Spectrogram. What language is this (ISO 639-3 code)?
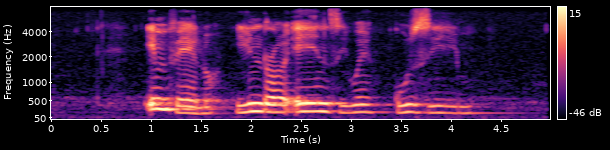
nbl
